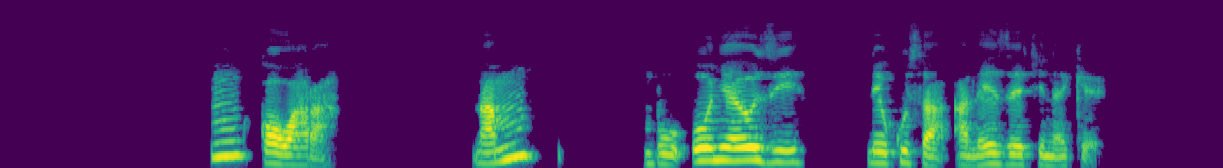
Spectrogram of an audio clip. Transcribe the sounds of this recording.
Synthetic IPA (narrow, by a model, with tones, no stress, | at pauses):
m̩˦kɔ˨wa˨ɾa̰˨ | na˨m̩˦ | bʊ˨o˦ɲe˦o˦zi˦ | ne˦kʷu˦sa˨ʔa̰˨le˨e˦ze˦t͡ʃi˦ne˦kḛ˨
